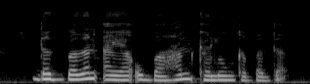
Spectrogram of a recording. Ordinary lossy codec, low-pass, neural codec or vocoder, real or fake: none; 14.4 kHz; codec, 44.1 kHz, 7.8 kbps, Pupu-Codec; fake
